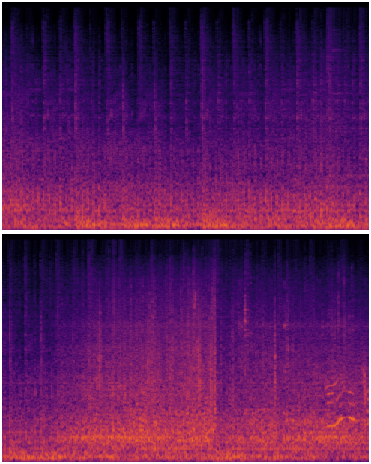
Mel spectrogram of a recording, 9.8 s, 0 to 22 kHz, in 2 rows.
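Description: Constant loud rotor and engine roar of a helicopter overhead carrying a 700-pound slung load in the Alaska wilderness, with wind buffeting and a voice speaking briefly beneath the noise.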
